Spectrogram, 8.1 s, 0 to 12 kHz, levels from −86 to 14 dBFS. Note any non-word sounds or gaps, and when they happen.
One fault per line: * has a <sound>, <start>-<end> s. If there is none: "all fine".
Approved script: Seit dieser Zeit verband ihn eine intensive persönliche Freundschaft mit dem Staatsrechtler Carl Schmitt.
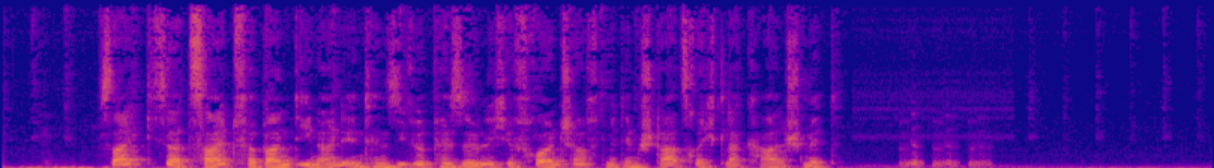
* has a laugh, 6.0-6.6 s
